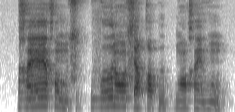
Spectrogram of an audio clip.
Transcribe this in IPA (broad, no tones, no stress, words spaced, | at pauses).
ʁɛ̃ːχũːs | vɤ ɾɔ̃sɛqɔp ɯpɡɔ̃χẽvũ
